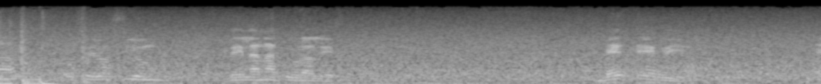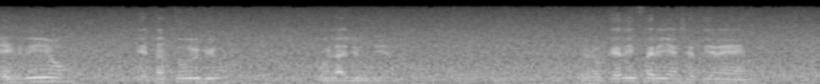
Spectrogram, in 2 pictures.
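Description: Steady rush of river water running over rocks, with a man's voice speaking in short phrases over it.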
